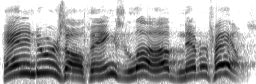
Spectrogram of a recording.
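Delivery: slow, loud, climbing scripture climax; preacher driving the verse home; preaching at full force. Acted. Preacher to congregation, slow loud climax.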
